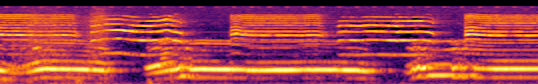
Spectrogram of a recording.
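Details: Domestic dog howling while watching footage of another dog with a squeak toy; long sustained tonal howls with rich harmonics, sliding up at the start, holding steady, then breaking into a new rising howl around three seconds.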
